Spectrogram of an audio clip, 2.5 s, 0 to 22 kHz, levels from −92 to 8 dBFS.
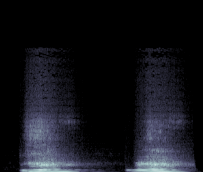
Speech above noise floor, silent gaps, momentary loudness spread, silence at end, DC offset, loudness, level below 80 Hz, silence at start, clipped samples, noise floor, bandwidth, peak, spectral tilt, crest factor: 49 dB; none; 14 LU; 0.25 s; under 0.1%; -17 LUFS; -50 dBFS; 0.3 s; under 0.1%; -64 dBFS; 7.8 kHz; 0 dBFS; -8 dB/octave; 18 dB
